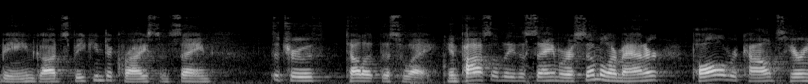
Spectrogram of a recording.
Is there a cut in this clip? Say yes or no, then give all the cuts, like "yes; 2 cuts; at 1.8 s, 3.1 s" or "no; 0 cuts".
yes; 2 cuts; at 2.7 s, 4.4 s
